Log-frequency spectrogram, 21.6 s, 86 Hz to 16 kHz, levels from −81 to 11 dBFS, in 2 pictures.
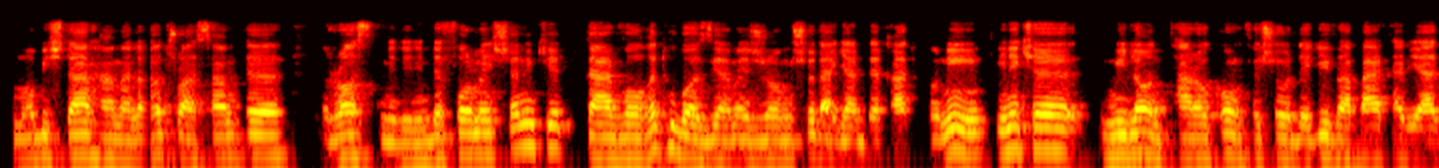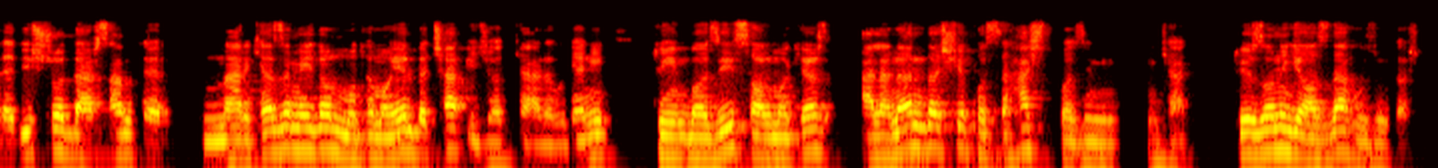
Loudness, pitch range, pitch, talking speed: -21 LUFS, 110-135 Hz, 120 Hz, 160 wpm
